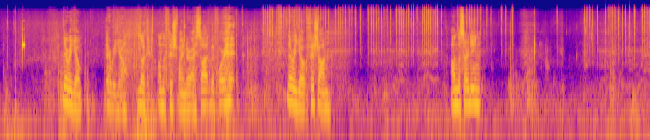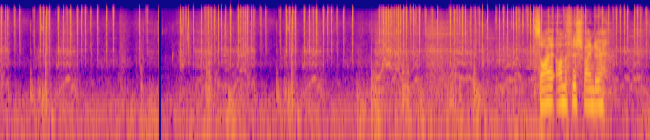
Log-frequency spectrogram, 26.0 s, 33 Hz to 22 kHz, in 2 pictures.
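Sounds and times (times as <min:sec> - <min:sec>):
fishing reel clicking: 0:05.2 - 0:10.3, 0:11.0 - 0:26.0.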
